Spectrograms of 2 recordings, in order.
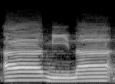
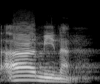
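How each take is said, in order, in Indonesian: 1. Kata ini berakhir dengan vokal a panjang. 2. Kata ini berakhir dengan bunyi n. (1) "baca a panjang dua harokat" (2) "tidak aminan"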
